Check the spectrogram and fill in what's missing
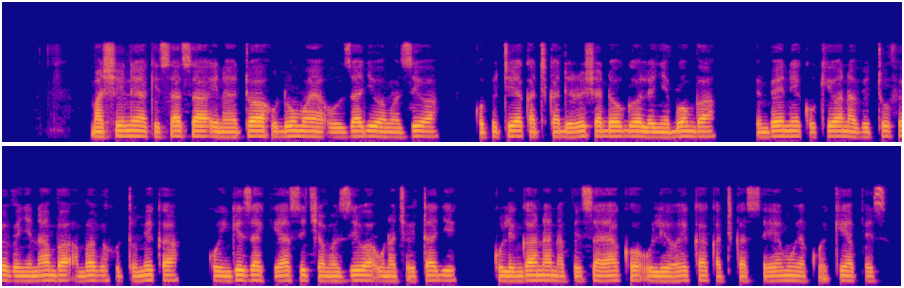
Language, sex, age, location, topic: Swahili, male, 25-35, Dar es Salaam, finance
